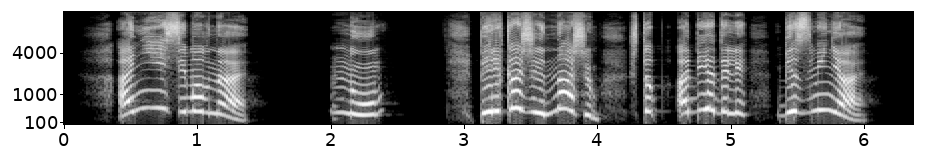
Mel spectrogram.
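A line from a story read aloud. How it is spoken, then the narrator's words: Shouting while running. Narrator (Russian): бежал и крикнул соседке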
